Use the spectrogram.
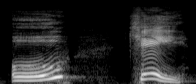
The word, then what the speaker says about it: OK: e o k e como é que você pronuncia essas letras no inglês oou k é por isso que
